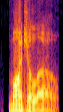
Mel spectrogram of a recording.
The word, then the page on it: modulo: American English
